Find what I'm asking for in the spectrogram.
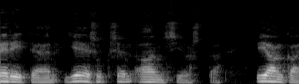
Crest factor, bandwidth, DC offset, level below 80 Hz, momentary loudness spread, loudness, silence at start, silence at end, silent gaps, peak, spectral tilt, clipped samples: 18 dB; 13.5 kHz; under 0.1%; -62 dBFS; 18 LU; -24 LUFS; 0 s; 0 s; none; -6 dBFS; -8.5 dB/octave; under 0.1%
